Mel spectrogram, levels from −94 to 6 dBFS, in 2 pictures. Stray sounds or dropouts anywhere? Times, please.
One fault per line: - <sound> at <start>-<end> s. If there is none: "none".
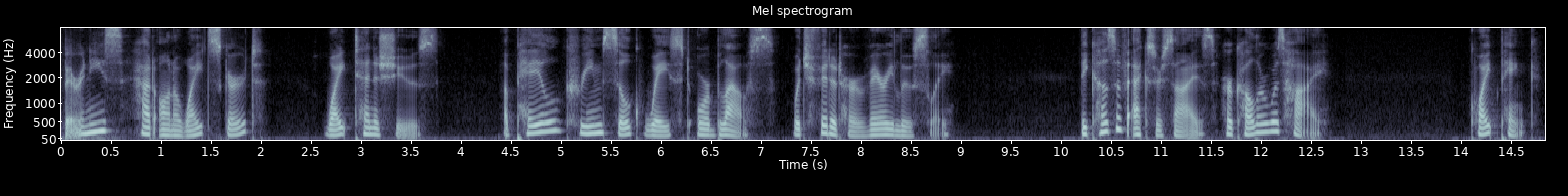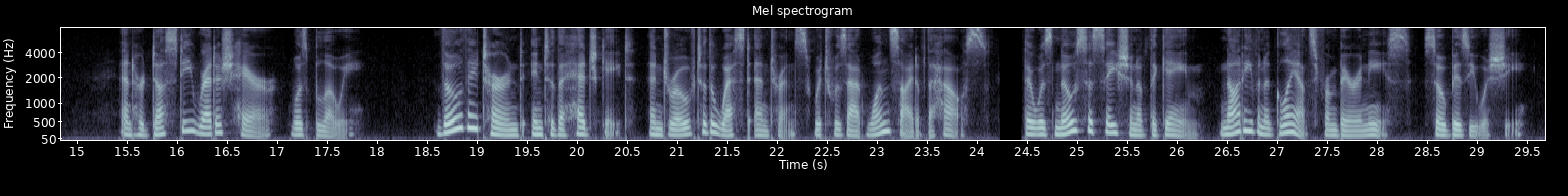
none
